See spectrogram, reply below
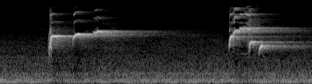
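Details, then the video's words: White-rumped shama song played as a tutor for mute shamas: two bright, high, pure whistled phrases separated by a pause, the second stepping down in pitch, over quiet background hum. "MURAI BISU SONTAK NAIK EMOSI DAN GACOR DENGAR MASTERAN MURAI SATU INI"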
